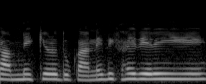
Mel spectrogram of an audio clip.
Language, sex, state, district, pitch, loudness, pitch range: Hindi, female, Bihar, Kishanganj, 245 Hz, -28 LUFS, 230-250 Hz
